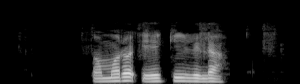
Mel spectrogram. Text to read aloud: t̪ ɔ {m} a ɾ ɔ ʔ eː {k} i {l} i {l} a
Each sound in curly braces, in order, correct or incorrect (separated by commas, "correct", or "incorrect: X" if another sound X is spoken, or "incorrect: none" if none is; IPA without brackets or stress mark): correct, correct, correct, correct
